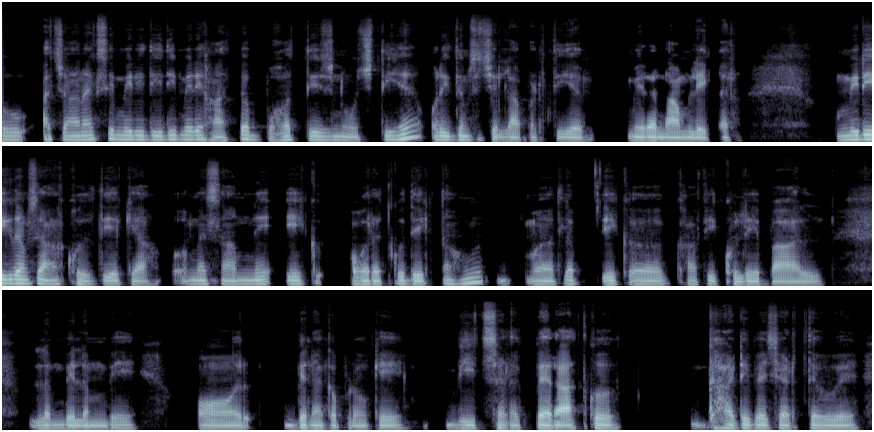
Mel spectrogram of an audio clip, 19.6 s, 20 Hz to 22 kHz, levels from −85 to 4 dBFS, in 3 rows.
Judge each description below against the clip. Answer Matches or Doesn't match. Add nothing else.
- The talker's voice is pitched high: Doesn't match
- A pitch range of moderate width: Matches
